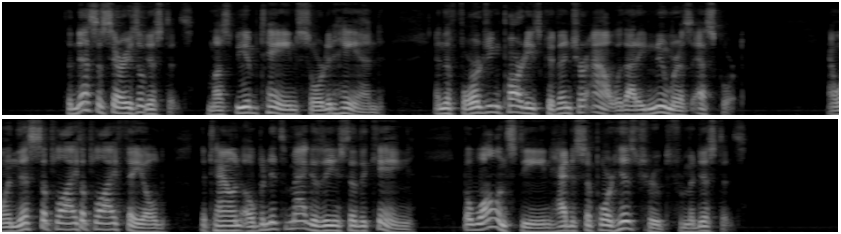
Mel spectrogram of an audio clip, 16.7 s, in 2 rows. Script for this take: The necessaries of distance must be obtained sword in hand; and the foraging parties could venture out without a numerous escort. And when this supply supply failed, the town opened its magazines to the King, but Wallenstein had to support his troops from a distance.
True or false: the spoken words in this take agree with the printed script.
true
